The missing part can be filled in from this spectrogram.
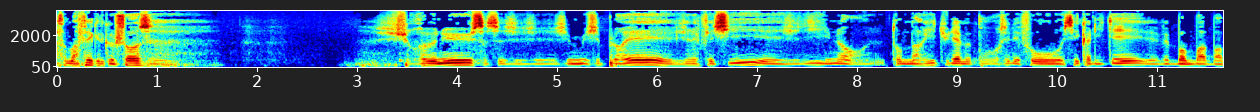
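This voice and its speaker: A man retelling a worried middle-aged wife's words in his own low voice, confiding and halting, often repeating himself. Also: dark tone, slightly rough. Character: worried middle-aged wife, drinking patient.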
